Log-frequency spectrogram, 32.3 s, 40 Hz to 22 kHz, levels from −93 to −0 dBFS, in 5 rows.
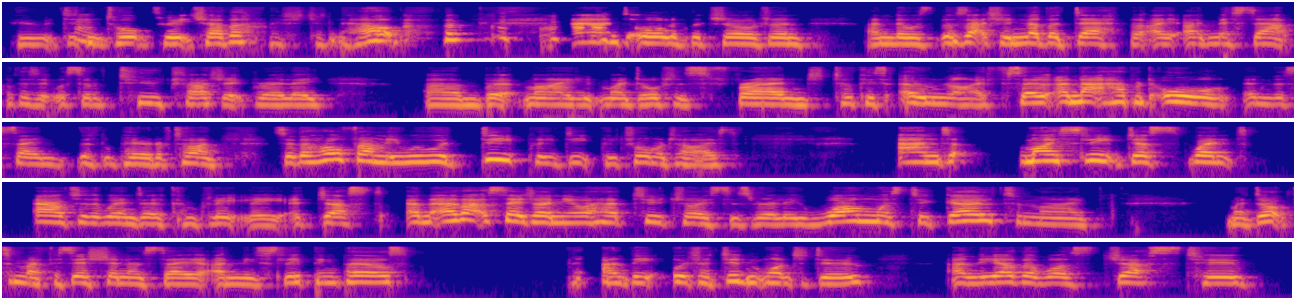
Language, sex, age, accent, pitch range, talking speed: English, female, 40-59, British, 195-250 Hz, 220 wpm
